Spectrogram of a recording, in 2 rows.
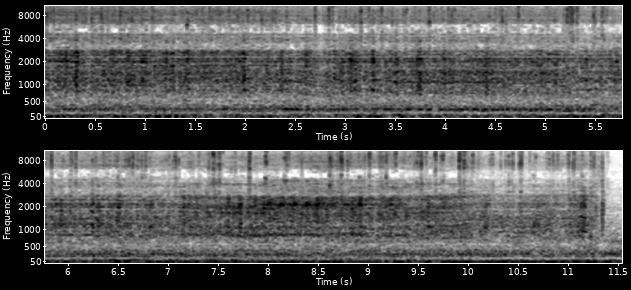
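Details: Axial SCX10 RC crawler driving: busy high-pitched whirr with tinny rattling and squeaks riding over it; fixed by tightening loose screws and applying WD-40 for the squeaking.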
